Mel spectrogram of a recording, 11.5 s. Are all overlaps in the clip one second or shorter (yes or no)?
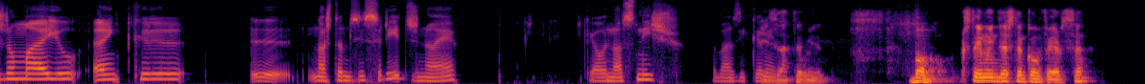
yes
